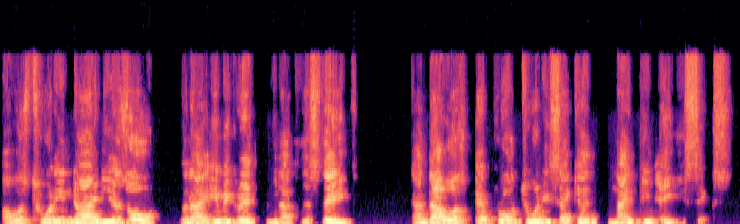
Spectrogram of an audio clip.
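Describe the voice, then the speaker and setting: A man in his sixties from Iran, speaking with a Persian accent, gives a webinar lecture as a guest presenter. His voice is fairly high, steady, mellow and unhurried, though recorded from a distance with poor audio. He comes across as earnest and personal, with hesitant fillers and non-native grammar.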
